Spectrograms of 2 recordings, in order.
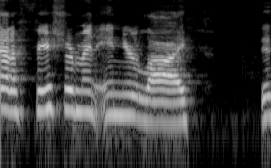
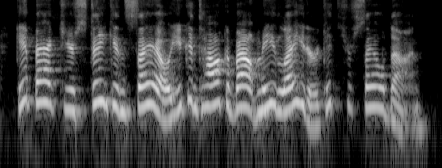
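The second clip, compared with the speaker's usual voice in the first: pitched-up, affectionate mock-scolding yell; 5 semitones higher than usual. Voicing what Tammy Renee would yell at the speaker right now; imitating Tammy Renee's loving yell. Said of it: "She would yell at me with love".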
